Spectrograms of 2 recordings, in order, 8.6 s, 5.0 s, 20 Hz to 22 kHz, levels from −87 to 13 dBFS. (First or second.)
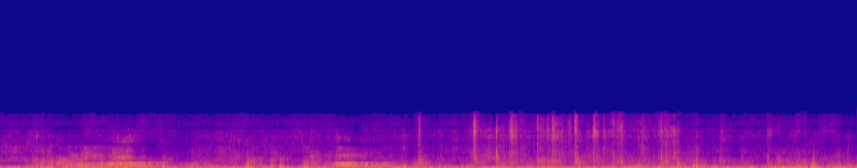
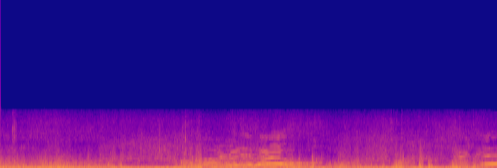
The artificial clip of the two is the first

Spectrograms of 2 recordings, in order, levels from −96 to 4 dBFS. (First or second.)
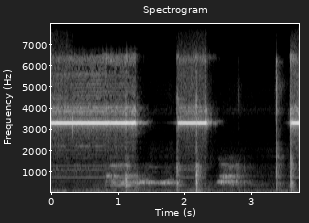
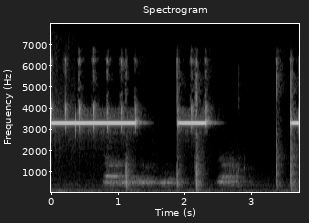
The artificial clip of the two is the first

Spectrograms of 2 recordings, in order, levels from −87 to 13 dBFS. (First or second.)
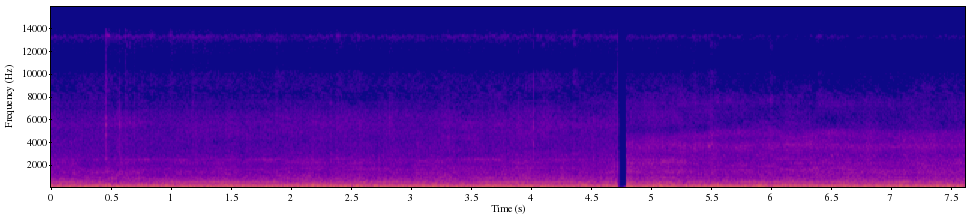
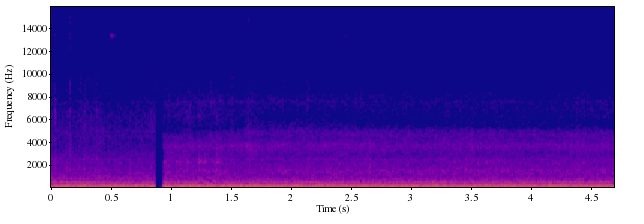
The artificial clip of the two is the first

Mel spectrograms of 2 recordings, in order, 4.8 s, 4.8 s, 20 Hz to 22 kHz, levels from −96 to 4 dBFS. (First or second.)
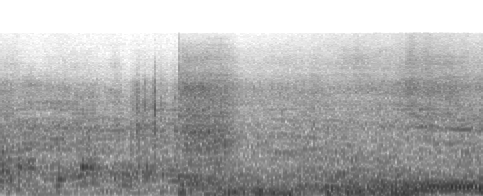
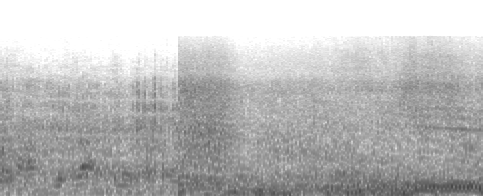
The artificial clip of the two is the first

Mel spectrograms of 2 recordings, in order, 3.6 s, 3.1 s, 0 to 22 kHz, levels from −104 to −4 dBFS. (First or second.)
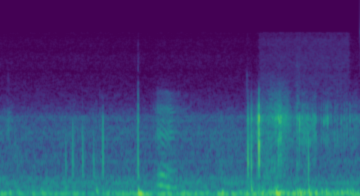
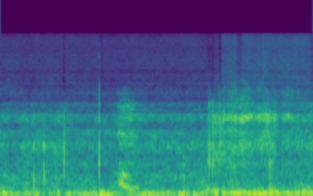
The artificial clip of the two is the second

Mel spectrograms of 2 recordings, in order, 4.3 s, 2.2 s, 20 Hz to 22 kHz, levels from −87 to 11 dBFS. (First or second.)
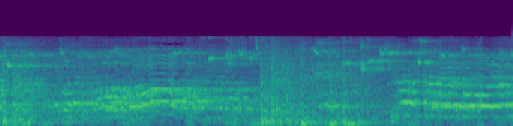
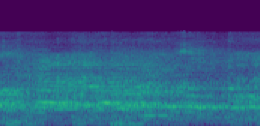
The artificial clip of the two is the second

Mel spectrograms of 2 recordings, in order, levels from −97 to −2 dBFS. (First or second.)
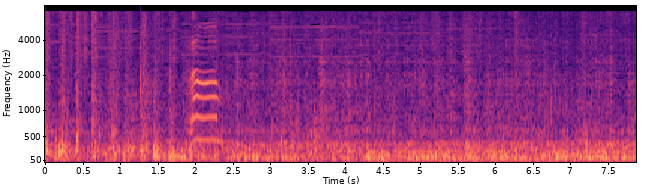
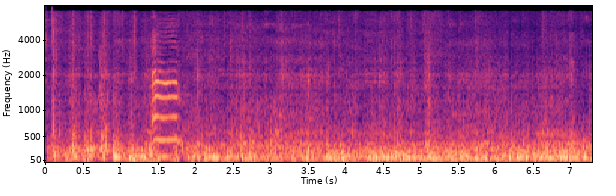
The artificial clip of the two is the second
